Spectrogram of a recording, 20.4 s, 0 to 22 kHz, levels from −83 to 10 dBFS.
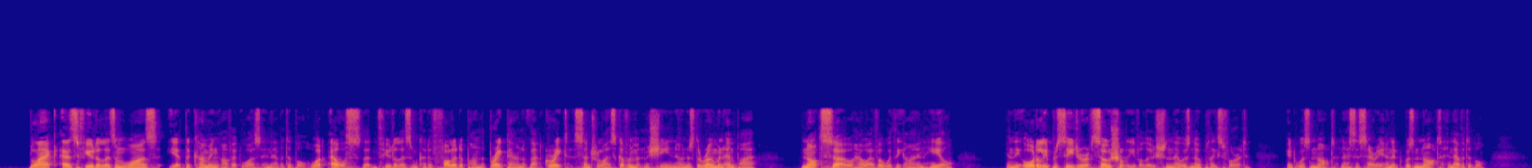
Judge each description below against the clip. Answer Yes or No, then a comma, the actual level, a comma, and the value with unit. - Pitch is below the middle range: Yes, very low, 95 Hz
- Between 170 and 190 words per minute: Yes, average, 180 wpm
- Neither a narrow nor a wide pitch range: Yes, average, 3.3 semitones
